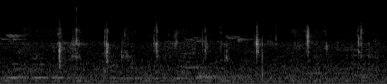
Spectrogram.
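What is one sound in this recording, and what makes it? Peanut shells crack between a man's fingers.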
